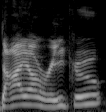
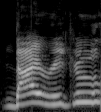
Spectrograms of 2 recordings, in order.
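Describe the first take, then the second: First: The name begins like the word 'diarrhea'. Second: The name begins with a plain 'dye-ree' sound. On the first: The speaker calls it wrong. "like Diariku ... I'm pronouncing it like diarrhea" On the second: The speaker calls it right. "you say Dairiku"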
